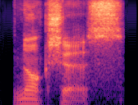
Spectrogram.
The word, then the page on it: noxious: British English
